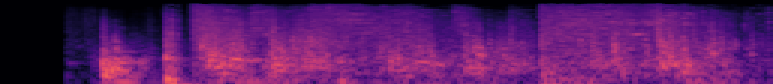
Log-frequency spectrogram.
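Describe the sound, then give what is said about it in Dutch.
Medicine bottles fall from a toppled nightstand and shatter, with a few loud glass crashes in quick succession followed by continuous bright tinkling and rattling of breaking shards. “de nachttafel kantelde en de medicijnflesjes vielen rinkelend in stukken.”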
